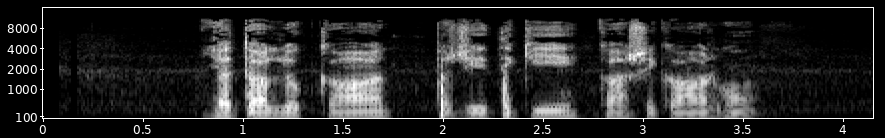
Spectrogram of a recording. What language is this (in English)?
Urdu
